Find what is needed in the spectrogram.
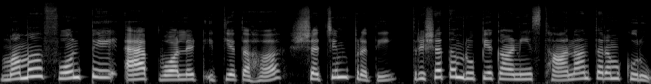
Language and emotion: Sanskrit, neutral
